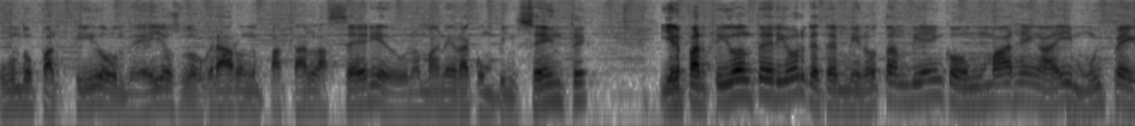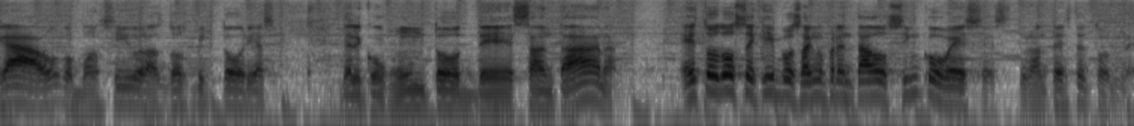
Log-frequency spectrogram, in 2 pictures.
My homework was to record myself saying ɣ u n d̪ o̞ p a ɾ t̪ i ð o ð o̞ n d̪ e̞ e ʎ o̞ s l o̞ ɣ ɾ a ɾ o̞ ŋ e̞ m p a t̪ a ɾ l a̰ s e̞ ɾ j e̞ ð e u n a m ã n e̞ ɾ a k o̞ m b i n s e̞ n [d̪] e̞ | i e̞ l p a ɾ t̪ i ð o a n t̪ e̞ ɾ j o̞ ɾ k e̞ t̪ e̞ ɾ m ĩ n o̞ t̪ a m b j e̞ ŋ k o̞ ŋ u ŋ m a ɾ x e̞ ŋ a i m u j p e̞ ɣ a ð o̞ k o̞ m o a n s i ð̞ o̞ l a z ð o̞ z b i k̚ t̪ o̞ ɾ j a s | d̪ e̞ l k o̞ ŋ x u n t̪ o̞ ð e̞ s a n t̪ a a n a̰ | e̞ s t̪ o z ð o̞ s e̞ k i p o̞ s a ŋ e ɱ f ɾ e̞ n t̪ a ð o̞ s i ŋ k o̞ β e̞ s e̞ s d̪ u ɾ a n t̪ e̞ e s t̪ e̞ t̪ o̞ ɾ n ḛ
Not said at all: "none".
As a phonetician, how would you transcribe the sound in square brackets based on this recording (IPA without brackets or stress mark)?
t̪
